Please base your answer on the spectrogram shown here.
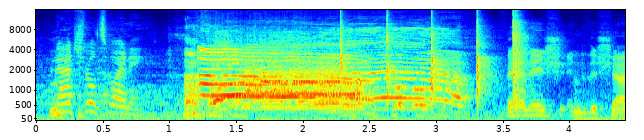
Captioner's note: cheering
